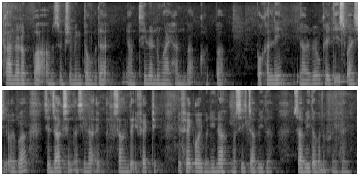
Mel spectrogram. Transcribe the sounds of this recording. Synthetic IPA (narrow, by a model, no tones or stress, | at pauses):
kanːɐɾɐk̚pɐ̰ɐ̰mɐsuŋsimiŋtowbɐdɐjamtʰinɐnuŋajha̰nbɐ̰kʰot̚pɐ | pokʰɐlːijaɾbemɐkʰɐjdḭːspajsḭʔo̰jbɐsinzak̚siŋɐ̰sinɐ̰k̚saŋdɐ̰ipʰek̚ti | ipʰek̚tojbɐninɐmɐsit͡ʃabidɐ | t͡ʃabidɐbɐnɐpʰɐjɦaj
